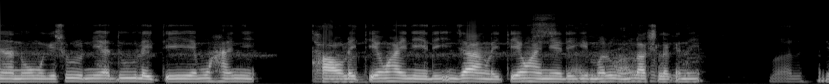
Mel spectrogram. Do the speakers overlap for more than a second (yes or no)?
yes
